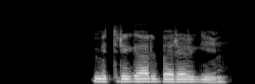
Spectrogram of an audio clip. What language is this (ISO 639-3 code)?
xka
